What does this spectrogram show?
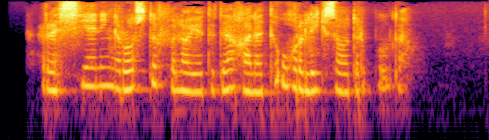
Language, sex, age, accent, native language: Uzbek, female, 18-24, Toshkent viloyati, Uzbek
